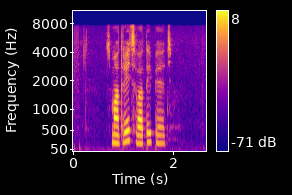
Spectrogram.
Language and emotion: Russian, neutral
